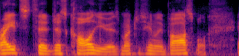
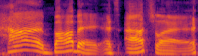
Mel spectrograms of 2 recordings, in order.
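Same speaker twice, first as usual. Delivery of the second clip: put-on California accent, much slower; 4 semitones higher than usual. Retelling how a played message opens, imitating a California accent. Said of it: "that's actually the California accent".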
